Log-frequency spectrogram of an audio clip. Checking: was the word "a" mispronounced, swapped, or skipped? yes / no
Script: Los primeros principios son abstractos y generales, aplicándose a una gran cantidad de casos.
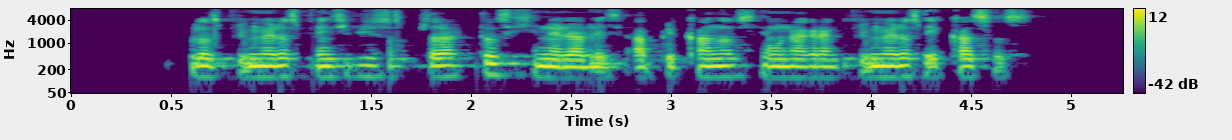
yes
